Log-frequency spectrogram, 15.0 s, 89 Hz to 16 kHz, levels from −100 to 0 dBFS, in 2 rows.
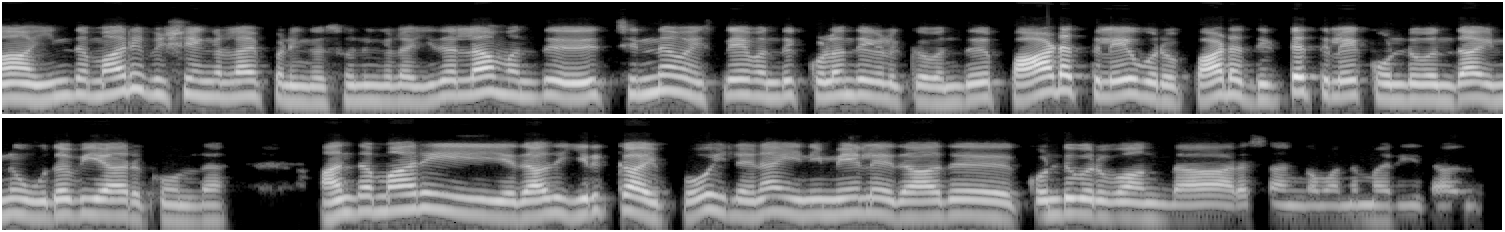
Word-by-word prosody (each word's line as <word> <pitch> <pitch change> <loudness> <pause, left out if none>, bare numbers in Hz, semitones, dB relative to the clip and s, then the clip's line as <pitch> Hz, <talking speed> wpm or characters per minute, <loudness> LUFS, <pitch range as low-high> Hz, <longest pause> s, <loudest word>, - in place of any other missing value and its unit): ஆ - - +4 0.2
இந்தமாரி 225 +6 +1
விஷயங்கள்லாம், 205 -2 -1
இப்ப 195 -2 -7
நீங்க 160 -1 -2
சொன்னீங்கல்ல. 170 -1 -3
இதெல்லாம் 225 +5 +3
வந்து, 210 +1 -2 0.3
சின்ன 240 +4 0
வயசுலே 220 +1 -1
வந்து 205 +1 -2
குழந்தைகளுக்கு 200 -5 -1
வந்து 165 +4 -2 0.2
பாடத்திலே, 235 +1 +6
ஒரு 170 -4 -1
பாடத்திட்டத்திலே 210 +3 +3
கொண்டு 180 0 0
வந்தா, 180 +2 +2
இன்னும் 180 -1 -3
உதவியா 185 0 0
இருக்கும்ல. 145 -2 -8 0.6
அந்தமாரி 220 +5 +1 0.4
ஏதாவது 175 +4 +1
இருக்கா 210 +1 +1
இப்போ? 170 - -6
இல்லன்னா, 185 +3 -3
இனிமேலு 190 +2 -2
எதாவது 170 +2 -1 0.4
கொண்டு 185 +2 0
வருவாங்களா 155 -5 -3 0.2
அரசாங்கம், 140 -1 -11
அந்தமாரி 140 - -12
ஏதாவது? 270 - -14
190 Hz, 130 wpm, -22 LUFS, 170-215 Hz, 0.6 s, பாடத்திலே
